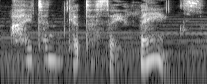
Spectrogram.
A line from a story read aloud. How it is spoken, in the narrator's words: Eva whispered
